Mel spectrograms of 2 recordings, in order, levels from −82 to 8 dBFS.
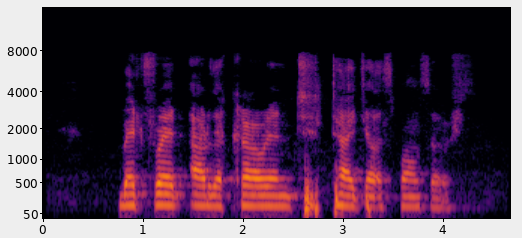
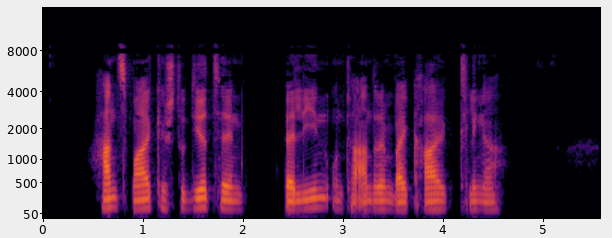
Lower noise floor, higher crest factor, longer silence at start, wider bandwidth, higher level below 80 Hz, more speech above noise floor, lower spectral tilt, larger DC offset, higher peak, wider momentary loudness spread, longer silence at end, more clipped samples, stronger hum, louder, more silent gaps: second, -63 dBFS vs -71 dBFS; second, 18 dB vs 26 dB; first, 0.75 s vs 0.5 s; second, 8.2 kHz vs 9.4 kHz; first, -46 dBFS vs -66 dBFS; second, 40 dB vs 46 dB; first, -6.5 dB/octave vs -4 dB/octave; neither; second, -6 dBFS vs 0 dBFS; about the same, 13 LU vs 11 LU; second, 0.5 s vs 1 s; neither; neither; about the same, -23 LUFS vs -25 LUFS; neither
